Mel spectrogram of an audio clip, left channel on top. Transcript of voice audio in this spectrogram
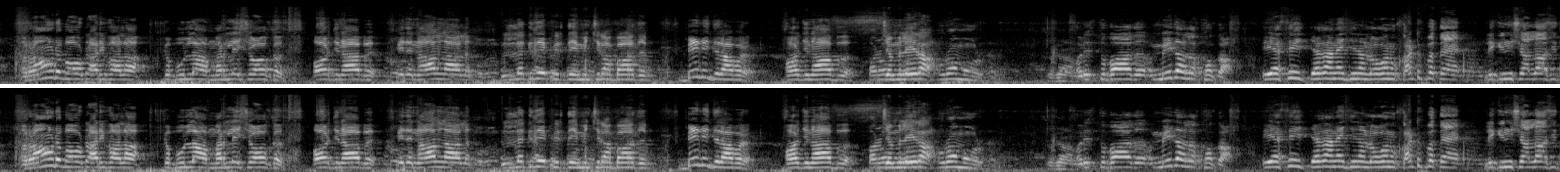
राउंड अबाउट आरी वाला कबूला मरले चौक और जनाब ये नाल नाल लगते फिरते मिंचराबाद बेली दिलावर और जनाब जमलेरा मोड़ और इस तो बाद उम्मीदा लखों का ये ऐसी जगह ने जिन्हें लोगों को घट पता है लेकिन इंशाल्लाह असि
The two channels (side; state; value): both; normal; correlation 0.86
